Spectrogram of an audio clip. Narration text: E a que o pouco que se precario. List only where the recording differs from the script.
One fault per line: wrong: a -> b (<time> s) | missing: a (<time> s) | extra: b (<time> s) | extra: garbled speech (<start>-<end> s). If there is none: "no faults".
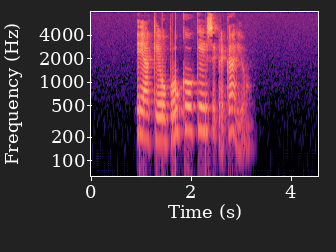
no faults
